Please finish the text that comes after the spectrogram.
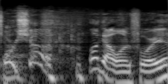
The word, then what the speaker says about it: Porsche: got to tease me pors or pora pora come on hey it's pora I got one for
